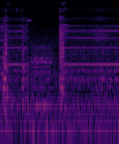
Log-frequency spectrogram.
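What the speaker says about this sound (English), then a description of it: "it's going to color change back to the correct needle for us" A Melco embroidery machine shifts its needle case during a colour change, giving a few short mechanical clacks and a whirring shuttle over steady background hum, with no talking.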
